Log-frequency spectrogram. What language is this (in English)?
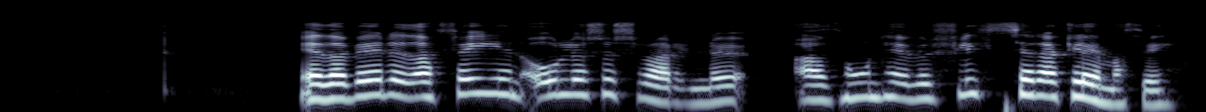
Icelandic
